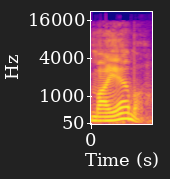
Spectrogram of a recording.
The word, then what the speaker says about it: Miami: Now there's Miami, Florida, but there is also Miami, Oklahoma, which is spelled the same way as Miami, Florida, but pronounced Miami.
